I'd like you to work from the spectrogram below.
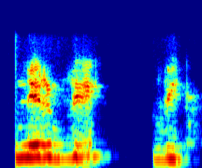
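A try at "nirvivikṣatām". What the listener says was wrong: If you read it, there's Sha. Nirvivikshatam.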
